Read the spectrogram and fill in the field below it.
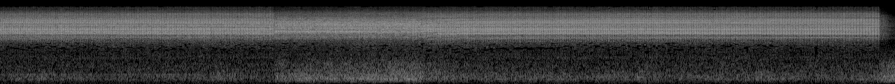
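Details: Loud, continuous shrill buzzing of a blackish cicada in trees beside a house rooftop, several cicadas taking turns from tree to tree; the drone thickens slightly after about three seconds and cuts off abruptly at the very end.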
